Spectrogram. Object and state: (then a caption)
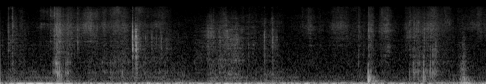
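Pressed baking soda chunk being crumbled. A solid purple chunk of pressed baking soda, held over a heap of purple baking soda powder, is broken and crumbled by both hands' fingers, and the powder is squeezed. Dry, crunchy crackles and crumbling bursts sound irregularly over a steady low hum, each snap with bright gritty edges that fade almost instantly.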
